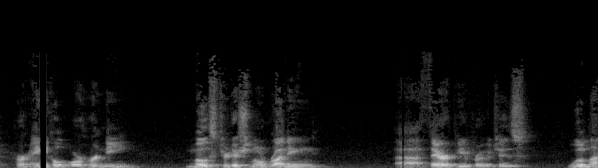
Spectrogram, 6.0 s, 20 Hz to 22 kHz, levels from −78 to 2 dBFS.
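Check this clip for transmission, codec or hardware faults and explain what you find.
Two brief cutouts are present, consistent with a Bluetooth dropout. From 0.40 to 0.49 s about 70 ms of sound goes missing, which fits roughly three lost packets; from 4.02 to 4.05 s about 23 ms vanishes, suggesting one. The likely cause is packets reaching the headphones too late and being discarded. Output falls silent, then resumes further along as if playback had continued. A waveform shows flat holes; a spectrogram shows blank vertical bands spanning all frequencies.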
